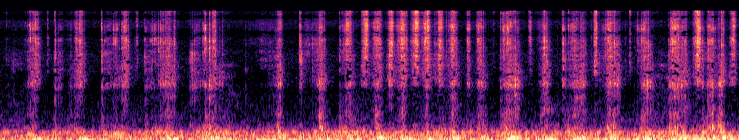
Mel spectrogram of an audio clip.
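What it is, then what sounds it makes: Bar soap. Long nails scratch and rub across the flat face of a solid white bar of soap held in the hand. The result is a quiet run of quick, dry, rasping strokes, bright and hissy on top, over a low steady hum.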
